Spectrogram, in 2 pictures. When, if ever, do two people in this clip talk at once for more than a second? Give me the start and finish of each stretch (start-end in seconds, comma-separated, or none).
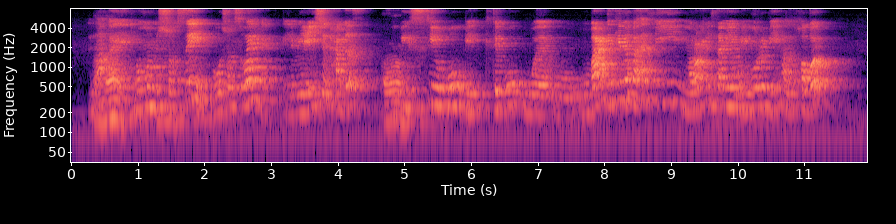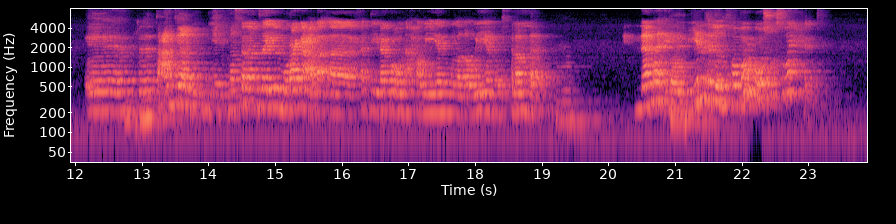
none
